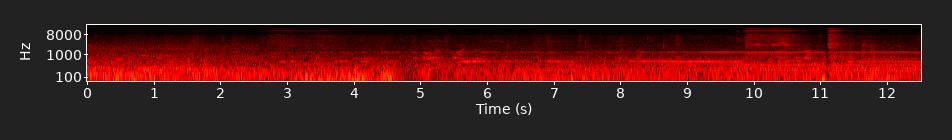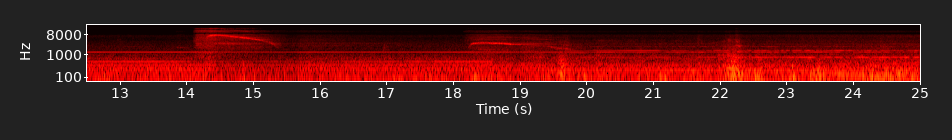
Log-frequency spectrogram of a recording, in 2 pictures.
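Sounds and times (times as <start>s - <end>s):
train pulling away rumble: 0.0s - 25.0s
train electrical hum: 2.0s - 25.0s
falling whistle-like tones: 18.2s - 19.8s
train clunk: 18.2s - 23.2s.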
